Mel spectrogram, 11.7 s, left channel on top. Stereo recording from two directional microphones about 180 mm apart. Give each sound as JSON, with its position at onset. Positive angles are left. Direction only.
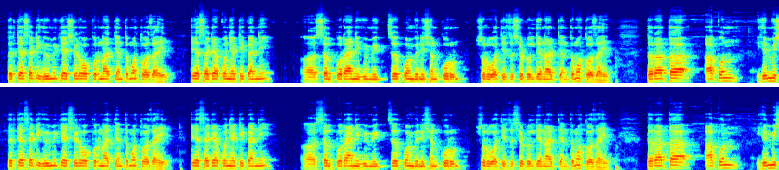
{"t": 0.1, "sound": "speech", "side_deg": 30}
